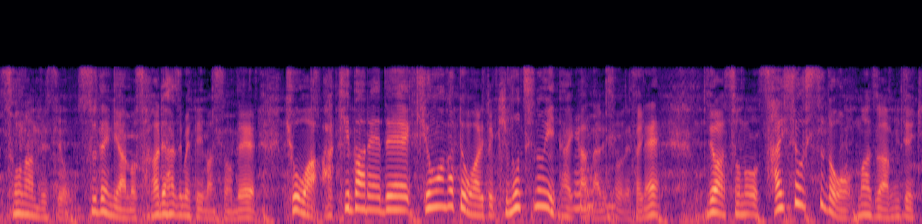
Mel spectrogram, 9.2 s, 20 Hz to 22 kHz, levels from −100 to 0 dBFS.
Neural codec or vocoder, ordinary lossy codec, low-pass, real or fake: codec, 16 kHz, 4 kbps, FunCodec, trained on Chinese and English, 50 frames a second; none; 7.2 kHz; fake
